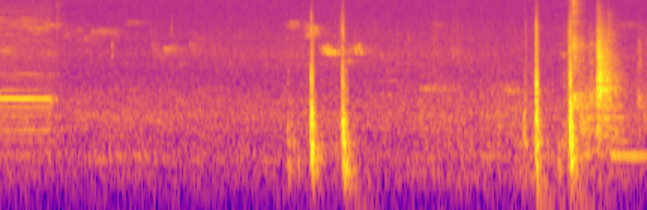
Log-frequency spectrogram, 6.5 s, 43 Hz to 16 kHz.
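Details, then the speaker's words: Stolen-recovered Cat N Fiat 500 Lounge automated gearbox, engine off, selecting neutral, reverse and Auto: short whirring clunks as actuator engages each gear cleanly and promptly; normal actuator engagement. "reverse you can hear it going into gear that's neutral"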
